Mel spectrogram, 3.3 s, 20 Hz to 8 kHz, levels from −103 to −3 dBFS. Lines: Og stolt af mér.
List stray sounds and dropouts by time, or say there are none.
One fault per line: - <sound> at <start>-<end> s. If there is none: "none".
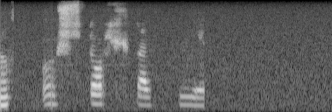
none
